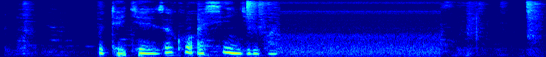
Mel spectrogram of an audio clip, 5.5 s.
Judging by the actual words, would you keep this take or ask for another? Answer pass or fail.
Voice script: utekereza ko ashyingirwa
pass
